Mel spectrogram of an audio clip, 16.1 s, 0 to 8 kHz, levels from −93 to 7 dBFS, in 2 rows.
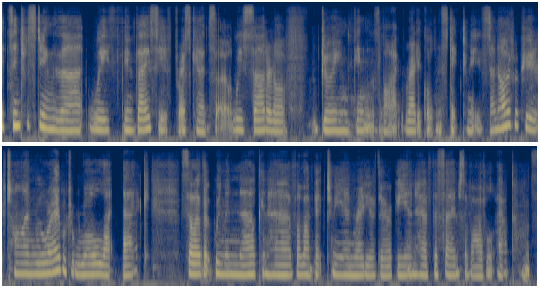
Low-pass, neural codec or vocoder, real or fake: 7.2 kHz; codec, 44.1 kHz, 2.6 kbps, SNAC; fake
